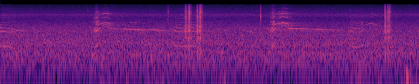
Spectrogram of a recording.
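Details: A harpy eagle chick in the nest gives thin, high whistled calls, faint and spaced out, as it practises its first vocalizations, with camera shutter clicks between.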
